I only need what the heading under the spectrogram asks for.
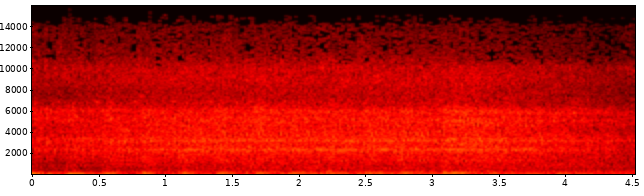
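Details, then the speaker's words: Nissan Skyline R32 engine in good condition for comparison: smooth, steady petrol idle with low even hum, no rattle or knock, unlike the blown engine's huge rattling sound. "This engine is in good condition. Let's compare."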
